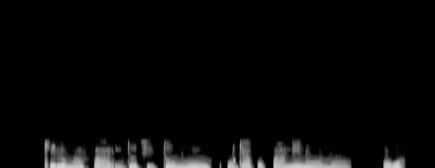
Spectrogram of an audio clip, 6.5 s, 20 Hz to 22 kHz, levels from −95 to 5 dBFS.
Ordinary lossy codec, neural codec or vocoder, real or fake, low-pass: none; none; real; 3.6 kHz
